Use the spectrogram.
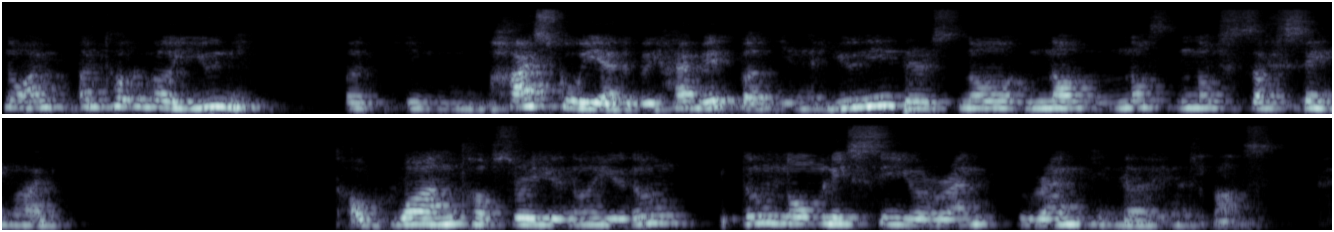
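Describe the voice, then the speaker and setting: At a moderate pace and medium pitch, a woman speaks in a dark, mellow, somewhat breathy tone with fairly even intonation and big swings in loudness. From China. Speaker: job interviewee, former accountant. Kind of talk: interview. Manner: halting.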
